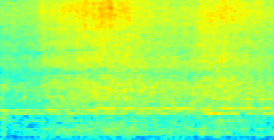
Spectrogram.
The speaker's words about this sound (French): Tu entends les bruits autour de toi? On dirait bien le bruit de la mer.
